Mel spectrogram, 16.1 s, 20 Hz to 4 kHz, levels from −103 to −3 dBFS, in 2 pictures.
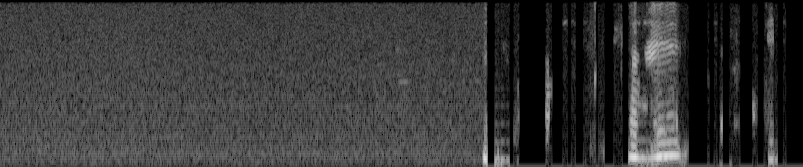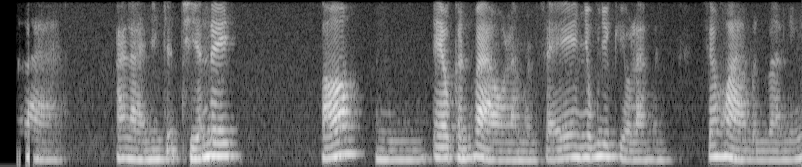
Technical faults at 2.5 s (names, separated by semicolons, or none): none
